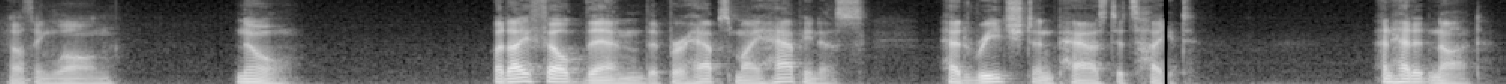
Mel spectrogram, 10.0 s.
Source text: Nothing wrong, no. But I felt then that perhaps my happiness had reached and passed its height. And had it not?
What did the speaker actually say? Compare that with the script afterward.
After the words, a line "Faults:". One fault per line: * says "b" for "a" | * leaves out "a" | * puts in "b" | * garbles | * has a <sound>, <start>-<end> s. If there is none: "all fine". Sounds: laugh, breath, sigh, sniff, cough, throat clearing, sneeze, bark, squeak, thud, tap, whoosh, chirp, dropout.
Nothing long, no. But I felt then that perhaps my happiness had reached and passed its height. And had it not?
Faults:
* says "long" for "wrong"
* has a dropout, 7.8-7.8 s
